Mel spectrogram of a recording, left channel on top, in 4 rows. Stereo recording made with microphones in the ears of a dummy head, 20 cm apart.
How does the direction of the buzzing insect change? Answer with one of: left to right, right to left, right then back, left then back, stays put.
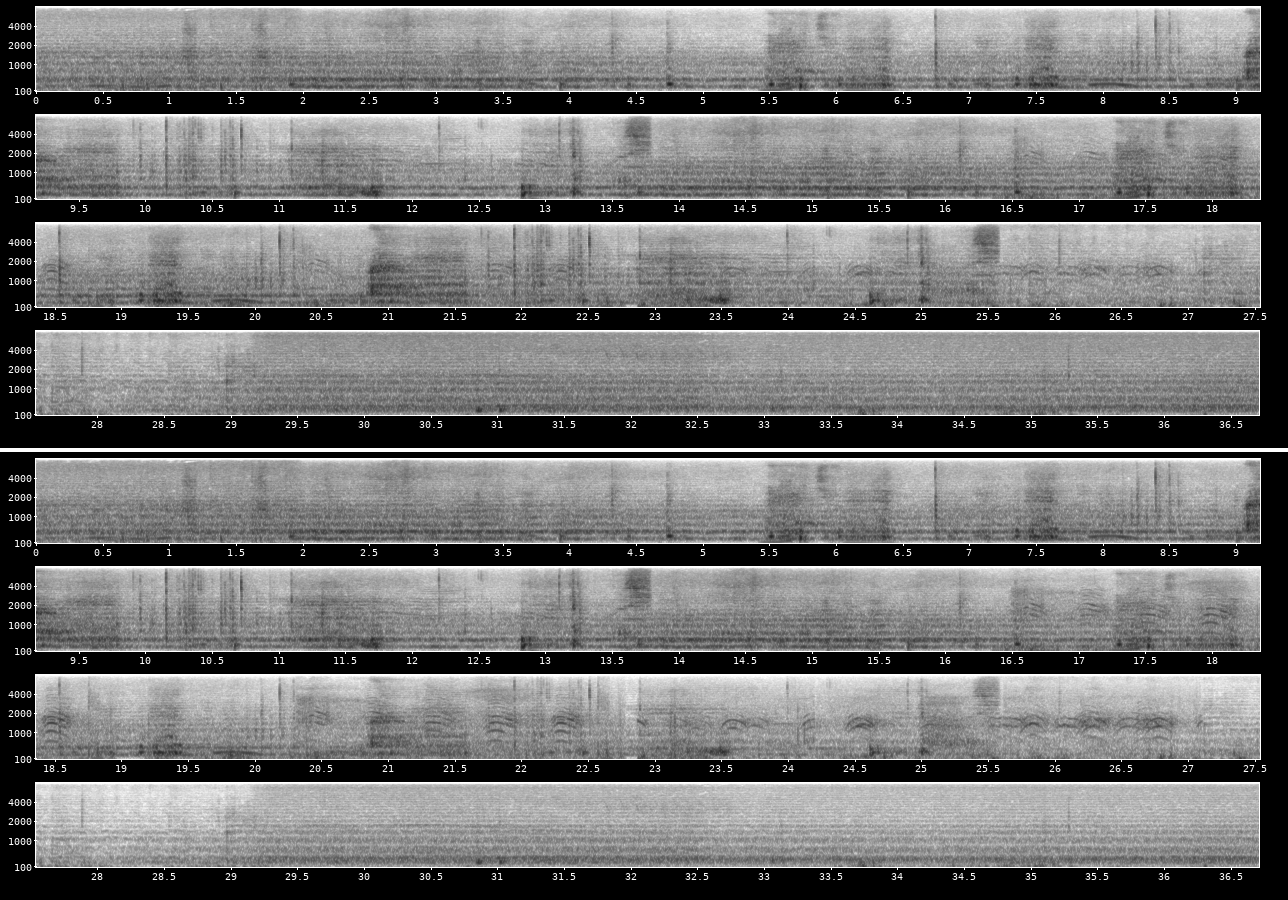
right to left.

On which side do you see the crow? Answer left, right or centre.
right.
